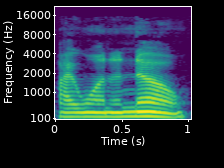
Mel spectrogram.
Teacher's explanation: I diphthong right into the W consonant sound. Schwa of wanna, right into the stress word no.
